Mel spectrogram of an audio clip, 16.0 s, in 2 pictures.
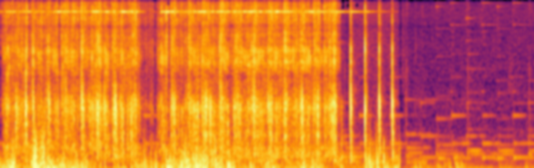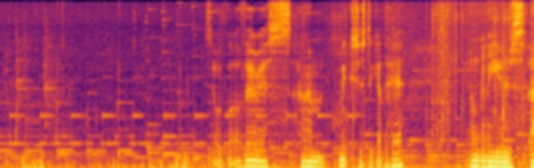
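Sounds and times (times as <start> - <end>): stone clacking on mortar: 0.0 - 6.0
stone grinding in a mortar: 0.0 - 6.0
light background music: 0.1 - 16.0.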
